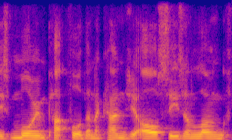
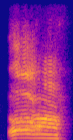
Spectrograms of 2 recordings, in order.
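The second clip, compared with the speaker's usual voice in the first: frustrated shout; 7 semitones higher than usual. Real, not acted. Frustrated at Stones' injuries.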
